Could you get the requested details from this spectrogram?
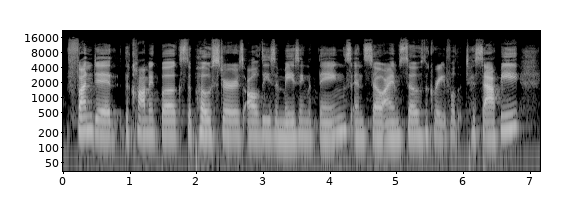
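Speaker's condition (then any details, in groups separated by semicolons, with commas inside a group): No condition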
